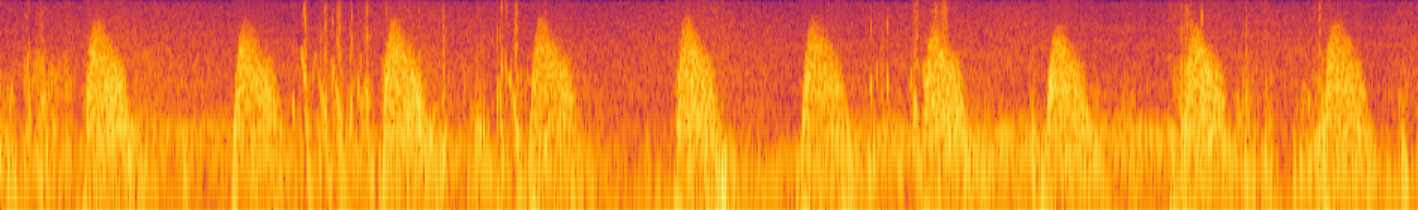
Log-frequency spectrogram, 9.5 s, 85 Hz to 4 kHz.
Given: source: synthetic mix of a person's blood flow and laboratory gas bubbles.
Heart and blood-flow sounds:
Doppler ultrasound of blood flow; subclavian vein
0.00-0.51 s: bubbles
1.91-2.73 s: bubbles
2.77-2.83 s: bubbles
2.87-3.01 s: bubbles
3.07-3.81 s: bubbles
5.76-6.02 s: bubbles
6.04-6.35 s: bubbles
6.84-6.96 s: bubbles
7.27-7.33 s: bubbles
7.45-7.64 s: bubbles
7.78-8.05 s: bubbles
8.08-8.12 s: bubbles
8.18-8.52 s: bubbles
8.60-9.07 s: bubbles
9.22-9.46 s: bubbles
From the record:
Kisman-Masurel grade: 332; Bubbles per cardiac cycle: rolling drumbeat, 9 or more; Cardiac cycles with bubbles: 50 to 99%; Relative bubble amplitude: moderate (0.250 to 0.450); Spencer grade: 3 (all of the cardiac periods contain showers or single bubble signals, but not dominating or overriding the cardiac motion signals); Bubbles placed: anywhere in the cardiac cycle

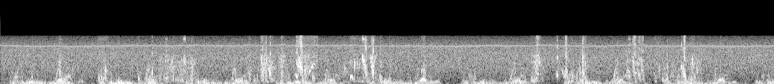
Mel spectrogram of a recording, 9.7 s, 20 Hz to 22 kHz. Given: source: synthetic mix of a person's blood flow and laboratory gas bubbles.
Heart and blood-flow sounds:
Doppler ultrasound of blood flow; precordium
1.20-1.36 s: bubbles
1.70-1.79 s: bubbles
1.85-2.45 s: bubbles
3.08-3.61 s: bubbles
3.65-4.00 s: bubbles
4.27-4.79 s: bubbles
4.84-4.91 s: bubbles
6.61-6.82 s: bubbles
6.92-7.38 s: bubbles
7.81-8.06 s: bubbles
8.16-8.78 s: bubbles
From the record:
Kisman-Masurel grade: 333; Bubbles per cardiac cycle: rolling drumbeat, 9 or more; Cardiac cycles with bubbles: 50 to 99%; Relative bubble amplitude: loud (0.450 to 0.775); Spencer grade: 3 (all of the cardiac periods contain showers or single bubble signals, but not dominating or overriding the cardiac motion signals); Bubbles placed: only in the low amplitude regions of the cardiac cycle

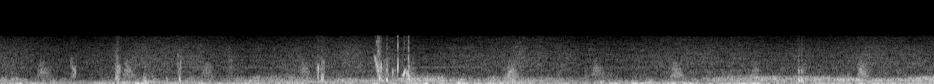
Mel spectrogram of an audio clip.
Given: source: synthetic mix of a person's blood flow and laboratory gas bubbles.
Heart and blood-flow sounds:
Doppler ultrasound of blood flow; subclavian vein
0.70-0.79 s: bubbles
1.14-1.23 s: bubbles
1.76-1.84 s: bubbles
3.14-3.28 s: bubbles
3.73-4.14 s: bubbles
7.95-8.08 s: bubbles
From the record:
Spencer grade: 2 (many but less than half of the cardiac periods contain bubble signals, singularly or in groups); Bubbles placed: anywhere in the cardiac cycle

